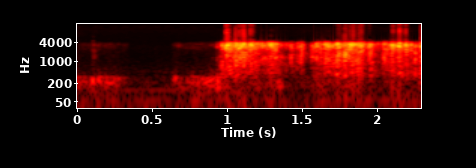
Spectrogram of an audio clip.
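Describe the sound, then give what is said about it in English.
Loud, crackly rustling of papers from a caller on a radio call-in phone line bursts in after a second of quiet line hum, continuing in dense crinkling handfuls with a brief pause midway, no voices present. “we can hear you rustling around.”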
